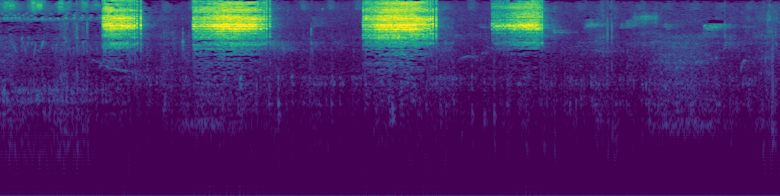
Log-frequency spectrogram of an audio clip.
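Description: Fly reel's click-and-pawl ratchet buzzing in four short bursts as line is pulled off the reel.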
